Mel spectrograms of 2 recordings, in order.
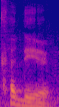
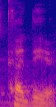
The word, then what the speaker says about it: Quadir: be a girl yeah it's it's it's actually pronounced kadir it's not quite ears it's cut deer it's spelled you know in the black community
